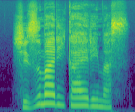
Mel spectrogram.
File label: female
